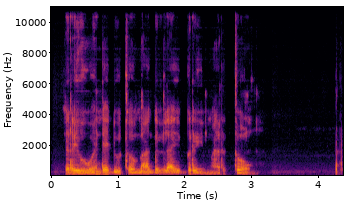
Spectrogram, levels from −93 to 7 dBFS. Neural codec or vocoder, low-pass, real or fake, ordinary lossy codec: vocoder, 22.05 kHz, 80 mel bands, HiFi-GAN; none; fake; none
